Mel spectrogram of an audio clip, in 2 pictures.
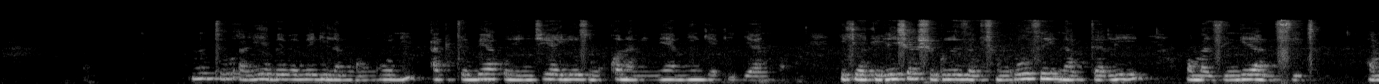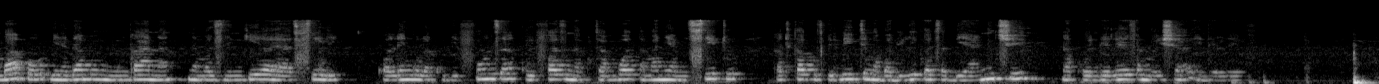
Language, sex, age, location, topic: Swahili, female, 18-24, Dar es Salaam, agriculture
